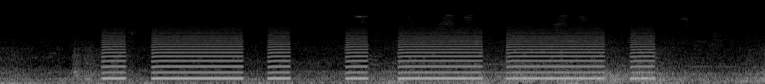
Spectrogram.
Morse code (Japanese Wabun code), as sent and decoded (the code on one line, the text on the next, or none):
.-. .--.
ナツ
